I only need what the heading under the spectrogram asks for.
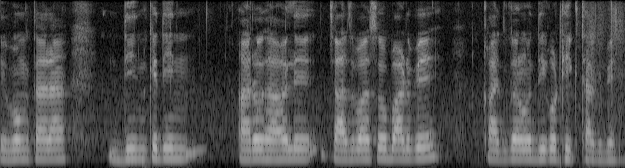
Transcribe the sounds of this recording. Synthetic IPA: ebɔŋt̪aɾa | d̪inked̪in | aɾot̪aɦolet͡ʃasbasobaɽbe | kad͡ʑɡɔɾmod̪ʱikoʈʰikt̪ʰakbe

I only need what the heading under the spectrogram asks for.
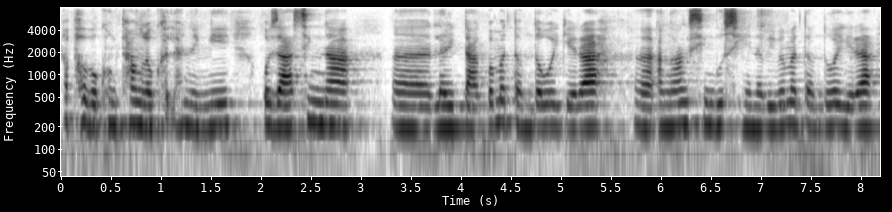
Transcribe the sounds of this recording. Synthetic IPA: ɐpʰɐbɐkʰuŋtʰaŋlɐwkʰɐt̚hɐniŋi | ozasiŋnɐ | lɐɾik̚tak̚pɐmɐtɐmdɐojɡeɾa | ɐŋaŋsiŋbusienːɐbibɐmɐtɐmdɐojɡeɾa

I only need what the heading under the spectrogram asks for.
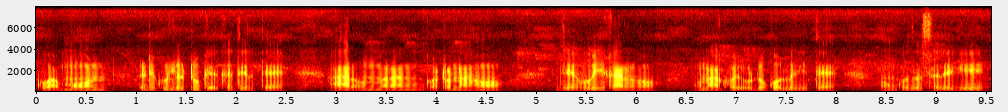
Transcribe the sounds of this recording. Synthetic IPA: kɔwaʔmɔn | əɖikuləʈukɛ̰ʔ̪kʰət̪iɾt̪ɛa̰ɾunmaɾaŋɡɔʈɔnaɦɔ̃ | d͡ʒɛɦujikanɾɔɦɔ̃ | ɔ̰nakʰɔjṵɖukɔʔləɡit̪̚t̪ɛuŋkud̪ɔsəɾəɡi

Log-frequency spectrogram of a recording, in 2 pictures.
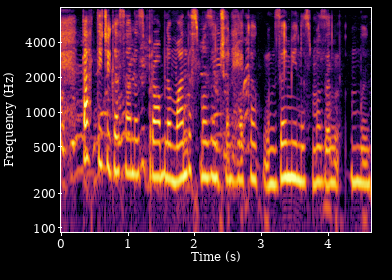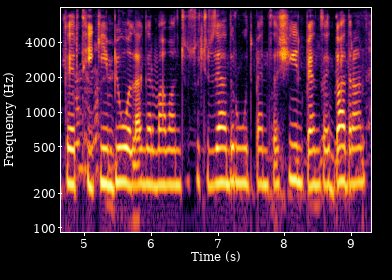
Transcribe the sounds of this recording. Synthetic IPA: t̪ɐht̪it͡ʃʰiɡɐsaːnɐspɾaːblɐmʋaːnd̪ɐsmɐzɐnt͡ʃʰɐnɦekɐzɐmiːnɐsmɐzɐnkɐɾʲt̪ʰiːkiːmbʲjoːlɐ̰ɡɐɾʋaːʋaːnt͡ʃʰusut͡ʃʰuzʲjaːd̪ɾuːd̪pʲɐnzɐʃiːnpʲɐnzɐd̪ɐd̪ɾaːn

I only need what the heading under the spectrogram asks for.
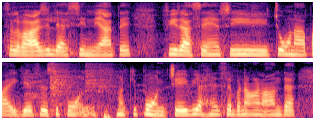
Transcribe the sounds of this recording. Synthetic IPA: səlʋaːɾd͡ʒlɛːsiːneãːt̪eː | pʰɪɾəsẽːʊsĩːt͡ʃoːñaːpaːiːɡeːpʰɪɾʊsĩːpomãkiːpoːnt͡ʃeiːʋiːaːɦẽːsẽːbənãːɽãːnd̪ɛː

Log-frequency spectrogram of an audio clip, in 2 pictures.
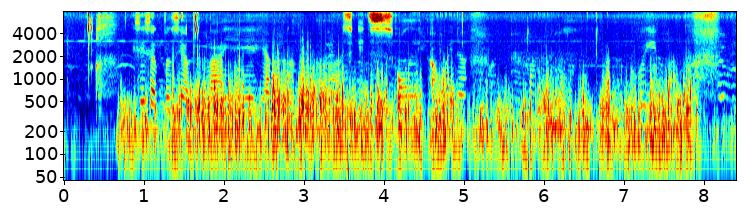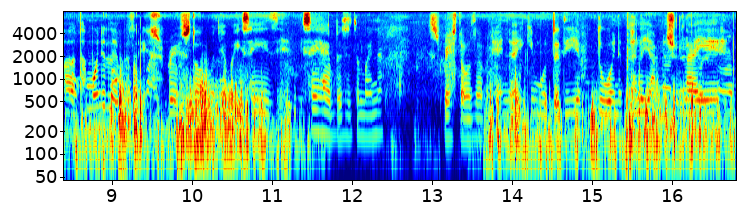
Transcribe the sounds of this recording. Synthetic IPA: isajsɐk̚bɐzijaktulajejaknanskitsoŋɐ̰kʰojnɐ | ɐkʰoj | tʰɐmojnɐlajbɐzḭekspɾestawnebɐ̰isajzeisajɦajbɐzitɐmajnɐekspɾestawzabɐhajnɐɐ̰jɡimutɐdiduojnɐkʰɐlɐjaŋnɐsulaje

